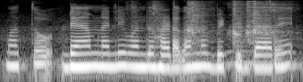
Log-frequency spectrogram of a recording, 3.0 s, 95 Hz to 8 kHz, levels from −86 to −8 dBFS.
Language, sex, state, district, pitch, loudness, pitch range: Kannada, female, Karnataka, Koppal, 220 Hz, -15 LUFS, 210-225 Hz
